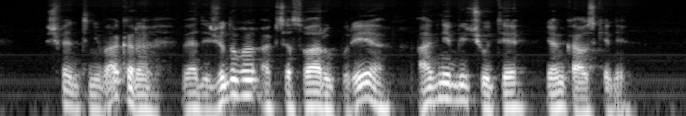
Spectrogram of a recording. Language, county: Lithuanian, Marijampolė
